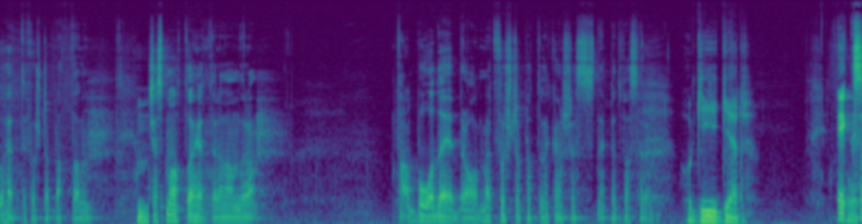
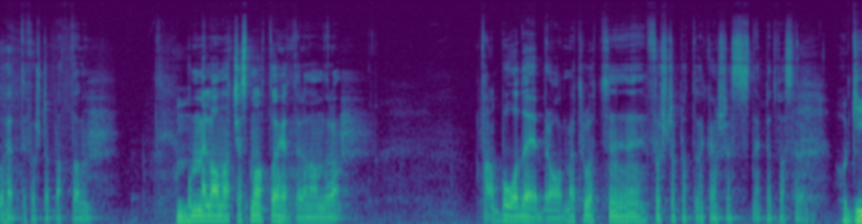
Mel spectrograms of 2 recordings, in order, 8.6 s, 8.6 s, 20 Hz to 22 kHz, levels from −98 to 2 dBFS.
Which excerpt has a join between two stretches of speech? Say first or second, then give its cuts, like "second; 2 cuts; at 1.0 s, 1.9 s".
first; 3 cuts; at 1.1 s, 1.5 s, 4.9 s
